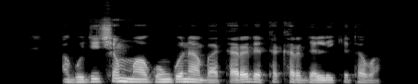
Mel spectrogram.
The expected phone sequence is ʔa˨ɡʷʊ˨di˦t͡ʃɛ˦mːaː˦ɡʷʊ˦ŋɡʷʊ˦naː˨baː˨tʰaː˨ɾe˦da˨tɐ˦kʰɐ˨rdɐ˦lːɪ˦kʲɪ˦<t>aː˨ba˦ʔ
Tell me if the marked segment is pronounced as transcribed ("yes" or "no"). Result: yes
